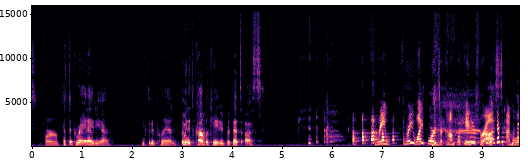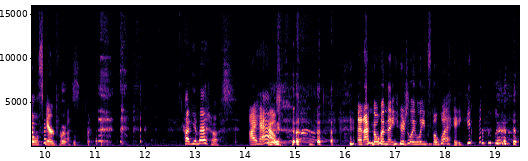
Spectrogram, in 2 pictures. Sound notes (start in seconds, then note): 5.4 people giggling; 14.6 people chuckling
